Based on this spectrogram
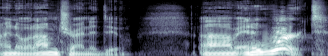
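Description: An energetic voice with an American accent and lively intonation comes through in a very clean recording with a silent background. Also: man. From Central Texas. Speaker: podcast host, former country musician, real estate developer. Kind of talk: solo podcast monologue.

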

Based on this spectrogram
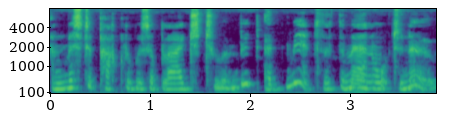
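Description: This plain reading aloud has ordinary pitch variation.

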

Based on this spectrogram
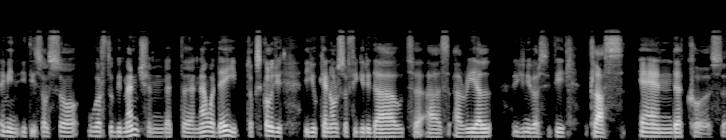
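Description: A man speaks in a flat monotone, the sound dry and close with no echo against a quiet background. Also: medium pitch for a man, moderate pace. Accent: Italian. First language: Italian. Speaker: preclinical toxicologist. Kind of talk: interview. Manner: hesitant, many fillers.

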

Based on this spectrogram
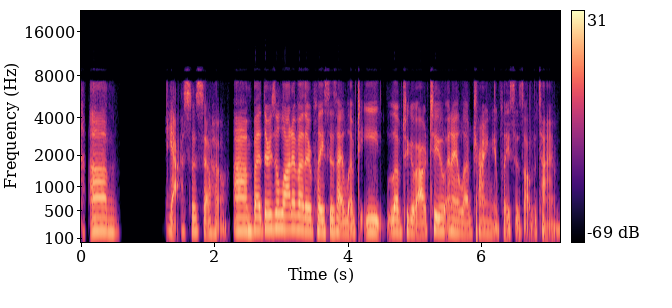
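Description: At a fairly quick pace, a woman speaks in a medium pitch with fairly even intonation. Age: 30s. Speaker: podcast host. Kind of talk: casual solo monologue.

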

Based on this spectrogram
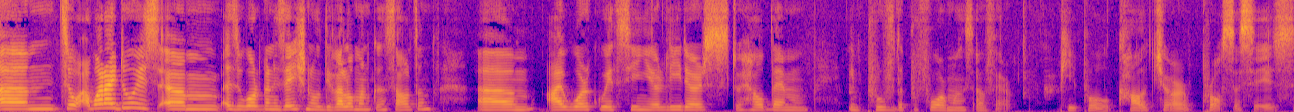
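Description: A woman with a Romanian accent speaks at a medium pitch with ordinary pitch variation and big swings in loudness, recorded very cleanly against a silent background. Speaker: author and organizational development advisor. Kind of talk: interview.

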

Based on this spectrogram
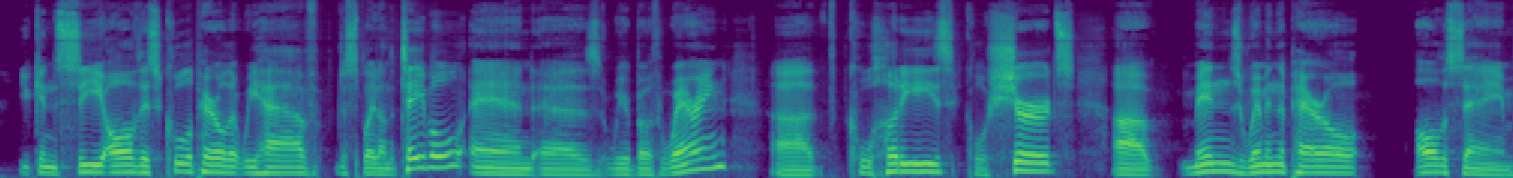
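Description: A plain, everyday voice at a fairly slow pace with lively intonation, on a very clean recording with a silent background and a dry, close sound with no echo. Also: man, medium pitch for a man. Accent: American. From US South, North Carolina. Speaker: podcast co-host. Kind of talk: sponsor read; casual chat.

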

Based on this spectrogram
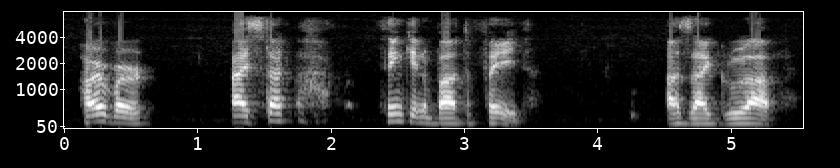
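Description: A man with a Japanese accent speaks at a fairly slow pace in a fairly high voice, with ordinary pitch variation, very even loudness, and long, frequent pauses. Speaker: minister. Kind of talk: testimony.

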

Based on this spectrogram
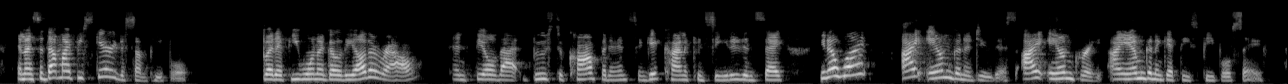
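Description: In an unremarkable speaking voice, a woman with an American accent talks at a fairly quick pace and fairly high pitch, with lively intonation and big swings in loudness. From Virginia. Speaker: 911 dispatcher and training officer. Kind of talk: interview, casual chat.

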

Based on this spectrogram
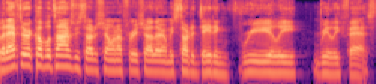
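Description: Speaking at a very fast pace, a man with a fairly high pitch uses an animated tone and ordinary pitch variation. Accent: American. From Long Island, New York. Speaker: podcast co-host, musician. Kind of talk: casual chat. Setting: home studio.

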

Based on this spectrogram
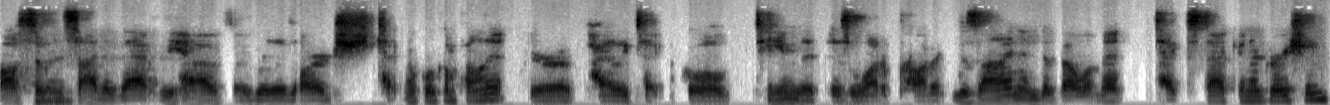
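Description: This man talks at a fairly quick pace with an American accent, barely pausing. His loudness stays very even, and the sound is dry and close with no echo. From Texas, Dallas and East Texas. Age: 50s. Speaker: entrepreneur and professor. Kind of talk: interview. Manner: animated.

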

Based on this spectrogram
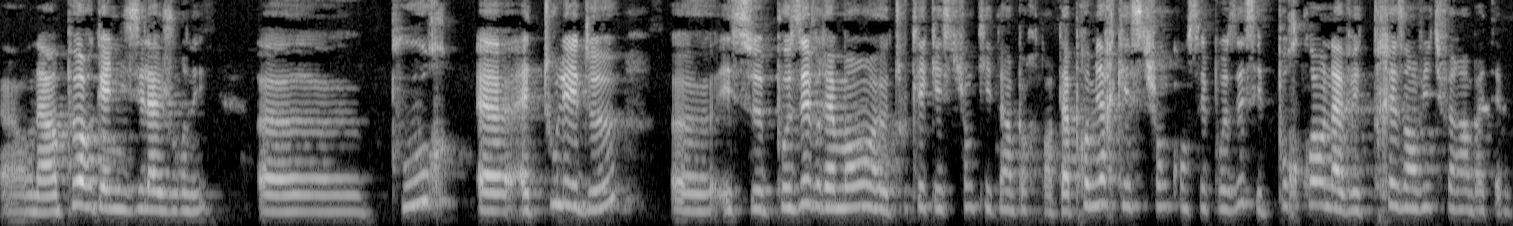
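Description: A woman with a high pitch speaks at a moderate pace, her pitch varying in an ordinary way. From Morocco. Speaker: ritual celebrant, former engineer. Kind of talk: podcast interview.

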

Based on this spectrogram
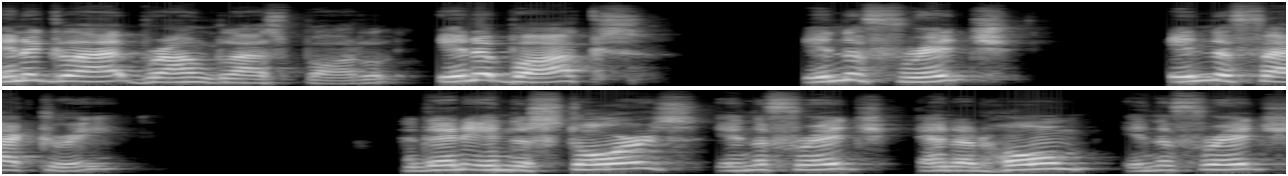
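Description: Raised and projected, a man's high-pitched voice has a bright, sharp tone and lively intonation, broken by long, frequent pauses. The recording is very clean with a silent background. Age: 80s. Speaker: nutritionist and oil company founder. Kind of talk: casual interview.

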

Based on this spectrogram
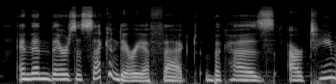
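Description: Speaking in an unremarkable speaking voice with an American accent, a woman of medium pitch uses lively intonation at a moderate pace, the sound dry and close with no echo. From Georgia (US South). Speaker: forest products executive. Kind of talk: interview. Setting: studio (conference room).

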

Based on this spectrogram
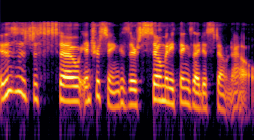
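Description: With an American accent and a normal speaking voice, a woman at medium pitch speaks with lively intonation. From Arizona (Scottsdale). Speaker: beverage company founder and CEO. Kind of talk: casual interview.

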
